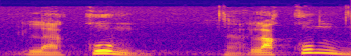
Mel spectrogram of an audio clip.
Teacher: syafawi syafatun dengan kedua bibir yang tertutup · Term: izhar syafawi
